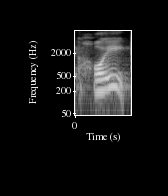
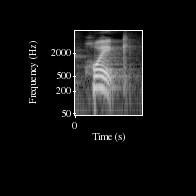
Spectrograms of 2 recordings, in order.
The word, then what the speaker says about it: Howick: They maybe have seen it on the map, because I'd only ever heard my gran and my mum say it, Hoik, and but then when it's spelled like Howick, which is fuck.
